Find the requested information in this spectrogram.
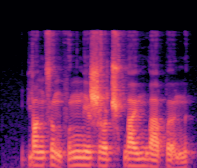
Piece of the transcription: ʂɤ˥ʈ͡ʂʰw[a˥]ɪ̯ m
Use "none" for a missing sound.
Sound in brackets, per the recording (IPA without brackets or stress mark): a˥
